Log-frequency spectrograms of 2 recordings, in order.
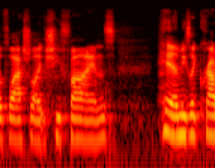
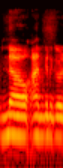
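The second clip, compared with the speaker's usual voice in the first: put-on firm insistence, slower. Retelling a story where a man insists on going to check a room, mock-insistent. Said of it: "He's like really insistent".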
